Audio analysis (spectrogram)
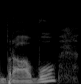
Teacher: артикулируя «о», как было принято в дореволюционной России в такого рода заимствованиях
